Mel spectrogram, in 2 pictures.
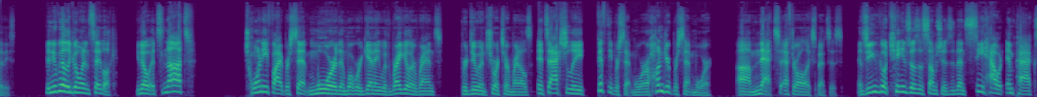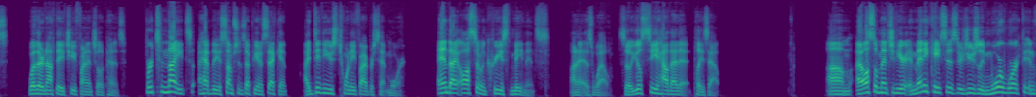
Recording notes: This was a live class recorded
